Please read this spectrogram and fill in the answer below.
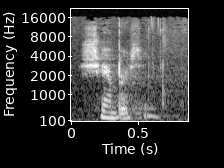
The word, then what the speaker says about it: Chambourcin: How is Chamberson even pronounced? – Chamberson. – Yeah, and that's how I would say it. – In the Deep South, it's Chamberson. – Less, so, shh, as opposed to shh.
